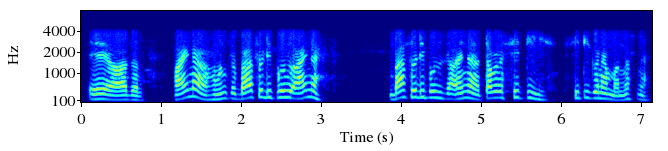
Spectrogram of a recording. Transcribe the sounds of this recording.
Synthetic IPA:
eɦʌd͡zur | ɦʌjnʌɦunt͡sʰʌbasoɽipulɦʌjnʌ | basoɽip̬ulɦʌjnʌt̪ʌpaesiʈi | siʈikonambʱʌnːosnʌ

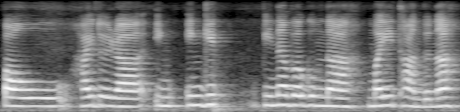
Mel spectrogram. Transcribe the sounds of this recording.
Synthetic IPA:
pawhajdojɾɐiŋɡit̚ | pinɐbɐɡumnɐmɐjtʰandunɐ

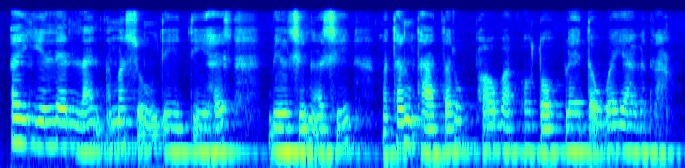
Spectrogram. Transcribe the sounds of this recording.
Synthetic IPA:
ɐjɡilenlajnɐmɐsṵŋditiɦajs | bilsiŋɐsi | mɐtʰɐŋtʰatɐɾuk̚pʰawbɐːwtɔpletɐwbɐjaɡɐd̪ɾa

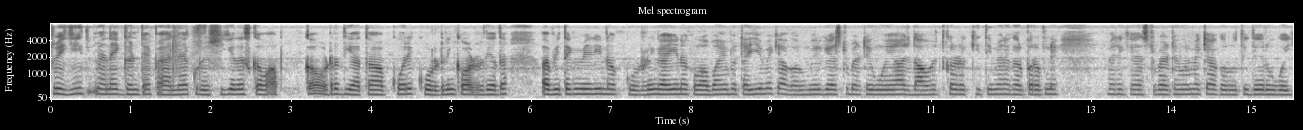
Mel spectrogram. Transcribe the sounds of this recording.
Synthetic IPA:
swiːɡimɛ̃ːneːk̚ɡʱɐ̃ɳʈepɛːlekʊɾeːʃiked̪ɐskɐʋa̰ːb | kaɔːɾɖəɾd̪ijat̪ʰaaːp̚koɔːɾeːkːoːlɖəɾɪ̃ŋɡkaɔːɾɖəɾd̪ijat̪ʰa | ɐbʱit̪ɐkmeːɾinɐkoːlɖəɾɪ̃ŋɡaːienakɐʋaːbaːẽbɐt̪aːiemɛ̃kjaːkɐɾũmeːɾeɡɛːsʈbɛːʈʰeɦuẽaːd͡ʒd̪aːʋət̪kɐɾɾɐkʰːit̪ʰimɛ̃ːneɡʱɐɾpɐɾɐpne | meːɾeɡɛːsʈbɛːʈʰeɦũẽmɛ̃kjaːkɐɾũt̪id̪eːɾɦoɡɐiː

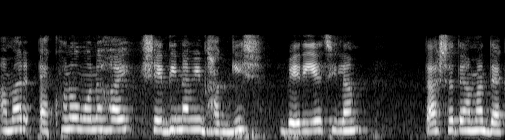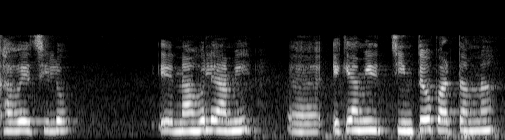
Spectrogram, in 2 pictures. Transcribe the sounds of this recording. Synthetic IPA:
amaɾɛkʰonomoneɦɔeʃejd̪inamibʱaɡːiʃbeɾijet͡ɕʰilam | t̪aɾʃat̪ʰeamaɾd̪ɛkʰaɦojet͡ɕʰilo | naɦoleami | ekeamit͡ɕint̪eopaɾt̪amna

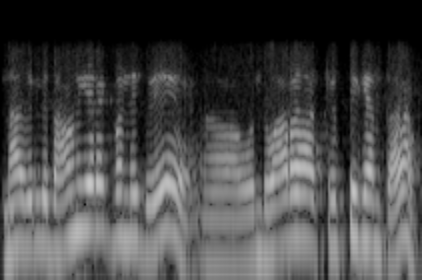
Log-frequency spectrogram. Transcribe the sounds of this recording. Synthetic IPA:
naːʋilːid̪ʱaːʋɳɐɡeːɾekebɐnd̪id̪ʋi | ond̪uʋaːɾɐʈɾipːiɡeɐnt̪ɐ

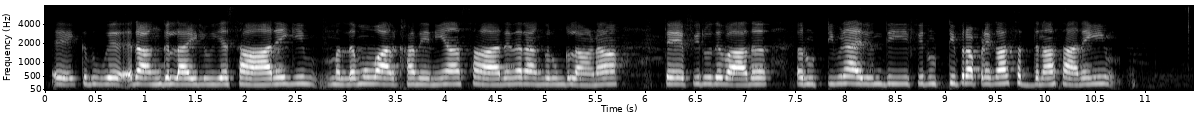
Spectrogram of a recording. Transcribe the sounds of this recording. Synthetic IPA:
ɪkd̪uːeːɾəŋɡlaːiːlʊiːɛːsaːɾẽːɡiːmət̪ləbmʊbaːɾkʰãːd̪eːnɪjãːsaːɾjãːd̪aːɾəŋɡɾʊ̃ŋɡlaːɽaː | t̪eːpʰɪɾod̪eːbaːd̪ | ɾuːʈːiːbɪnaːiɾɦʊ̃nd̪iːpʰɪɾːuːʈːiːpəɾaːpɳẽːkaːsəd̪nãːsaːɾẽːɡiː

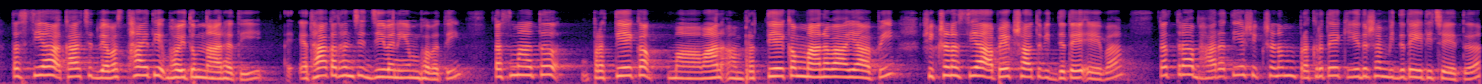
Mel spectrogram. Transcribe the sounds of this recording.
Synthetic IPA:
t̪ɐsjaːkaːt͡ʃit̪ʋjɐʋɐst̪ʰaːjit̪ibʱɐʋit̪umnaːɾɦɐt̪i | jɐt̪ʰaːkɐt̪ʰɐɲt͡ʃit̪̚d͡ʒiːʋɐnijɐmbʱɐʋɐt̪i | t̪ɐsmaːt̪pɾɐt̪jeːkɐaːnpɾɐt̪jeːkɐmːaːnɐʋaːjaːɐpi | ʃikʂɐɳɐsjaːɐpeːkʂaːt̪uʋid̪jɐt̪eːʔeːʋa | t̪ɐt̪ɾaːbʱaːɾɐt̪iːjɐʃikʂɐɳɐmpɾɐkɾɨt̪eːkeːd̪ɾiʂɐmʋid̪jɐt̪eːit̪it͡ʃeːt̪

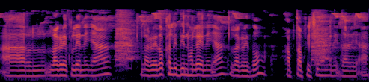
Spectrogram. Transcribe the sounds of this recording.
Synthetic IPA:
aɾlaɡɽɛkɔlɛnɛc̚ˀa | laɡɽɛd̪ɔkʰəlid̪inɦɔlɛnɛc̚alaɡɽɛd̪ɔ | ap̚t̪apʰit͡ʃʰiɦɔmɛnɛc̚d̪aɽɛja̰ʔa

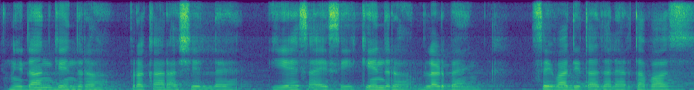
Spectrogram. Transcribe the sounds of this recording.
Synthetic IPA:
nid̪ankẽnd̪ɾəpɾəkaɾəɕilːe | iesajsikẽnd̪ɾəbləɽbɛ̃ŋk | seʋad̪it̪ad͡zaljaɾt̪əpas

